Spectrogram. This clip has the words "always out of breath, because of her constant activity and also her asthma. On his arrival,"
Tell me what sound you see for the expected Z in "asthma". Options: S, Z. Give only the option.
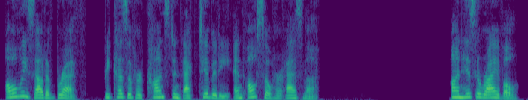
Z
